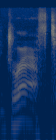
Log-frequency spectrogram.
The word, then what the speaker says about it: draught: your nets for a drought but it's not drought anybody know how that's pronounced it's draught and if you don't trust me Alexander Scourby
